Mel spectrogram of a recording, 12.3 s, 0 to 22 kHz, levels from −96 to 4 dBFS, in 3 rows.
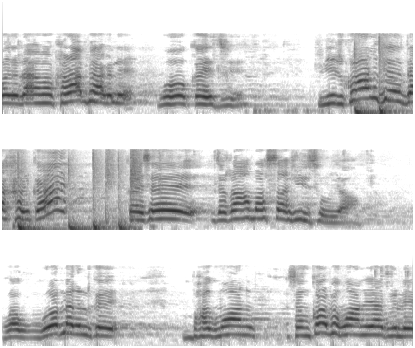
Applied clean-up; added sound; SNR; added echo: none; Drum kit; 3 dB; reverberation time 1.8 s.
